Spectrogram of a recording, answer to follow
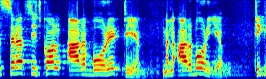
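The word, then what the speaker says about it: arboretum: नाउ A botanical garden exclusively growing trees and shrubs is called आर्बोरेटियम, मतलब आर्बोरियम, ठीक है। Spelling अलग होता है, बोला जाता है आर्बोरियम, लेकिन लिखाता है आर्बोरेटियम, ठीक है, आर्बोरेटम।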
